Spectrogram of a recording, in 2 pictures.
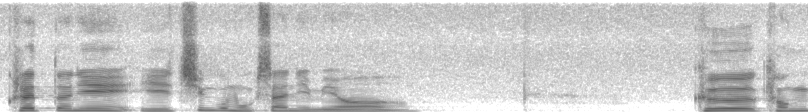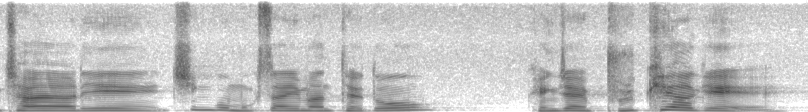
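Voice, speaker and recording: A male pastor giving a sermon, telling a personal story in a lively way and asking the congregation rhetorical questions. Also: sits high, measured pace. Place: church hall. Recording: long church hall reverb.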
